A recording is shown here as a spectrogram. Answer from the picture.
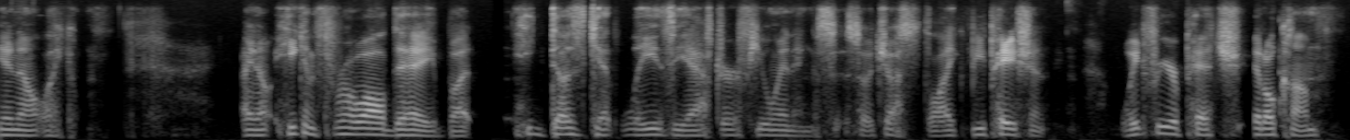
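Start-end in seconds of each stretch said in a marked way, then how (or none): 1.8-9.9 quiet whisper, quieter. Giving a player a quick piece of advice in a game: whispering advice. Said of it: "whisper, like, a quick piece of advice".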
